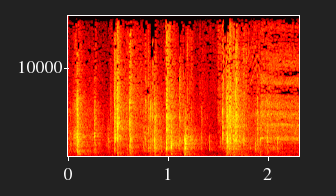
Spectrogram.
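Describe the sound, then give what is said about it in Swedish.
A knife pierces a hole in a plastic package, giving many quick, crisp crinkles and clicks of stiff plastic in uneven bursts, fairly faint, with no talk. “Så jag gör helt enkelt så att jag tar en kniv och trycker hål på paketet. Så jag sen kan vidga hålet med fingrarna.”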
